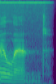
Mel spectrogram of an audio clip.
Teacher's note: o som do S ele vai ser mudo ele vai ser nulo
